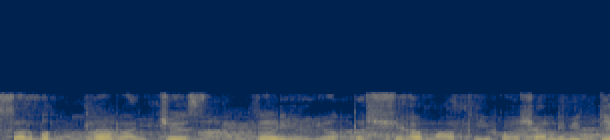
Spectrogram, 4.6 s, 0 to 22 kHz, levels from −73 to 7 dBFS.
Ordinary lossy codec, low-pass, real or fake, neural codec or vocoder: none; 7.2 kHz; fake; vocoder, 22.05 kHz, 80 mel bands, HiFi-GAN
